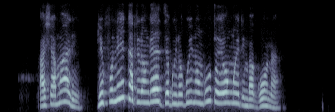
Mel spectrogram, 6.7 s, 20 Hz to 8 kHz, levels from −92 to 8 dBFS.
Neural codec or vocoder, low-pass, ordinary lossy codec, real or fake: codec, 16 kHz, 16 kbps, FreqCodec, smaller model; 7.2 kHz; Opus, 32 kbps; fake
